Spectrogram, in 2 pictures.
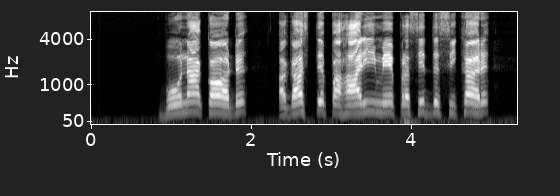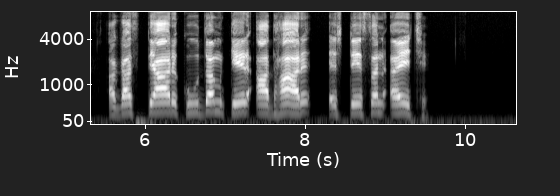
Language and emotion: Maithili, neutral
